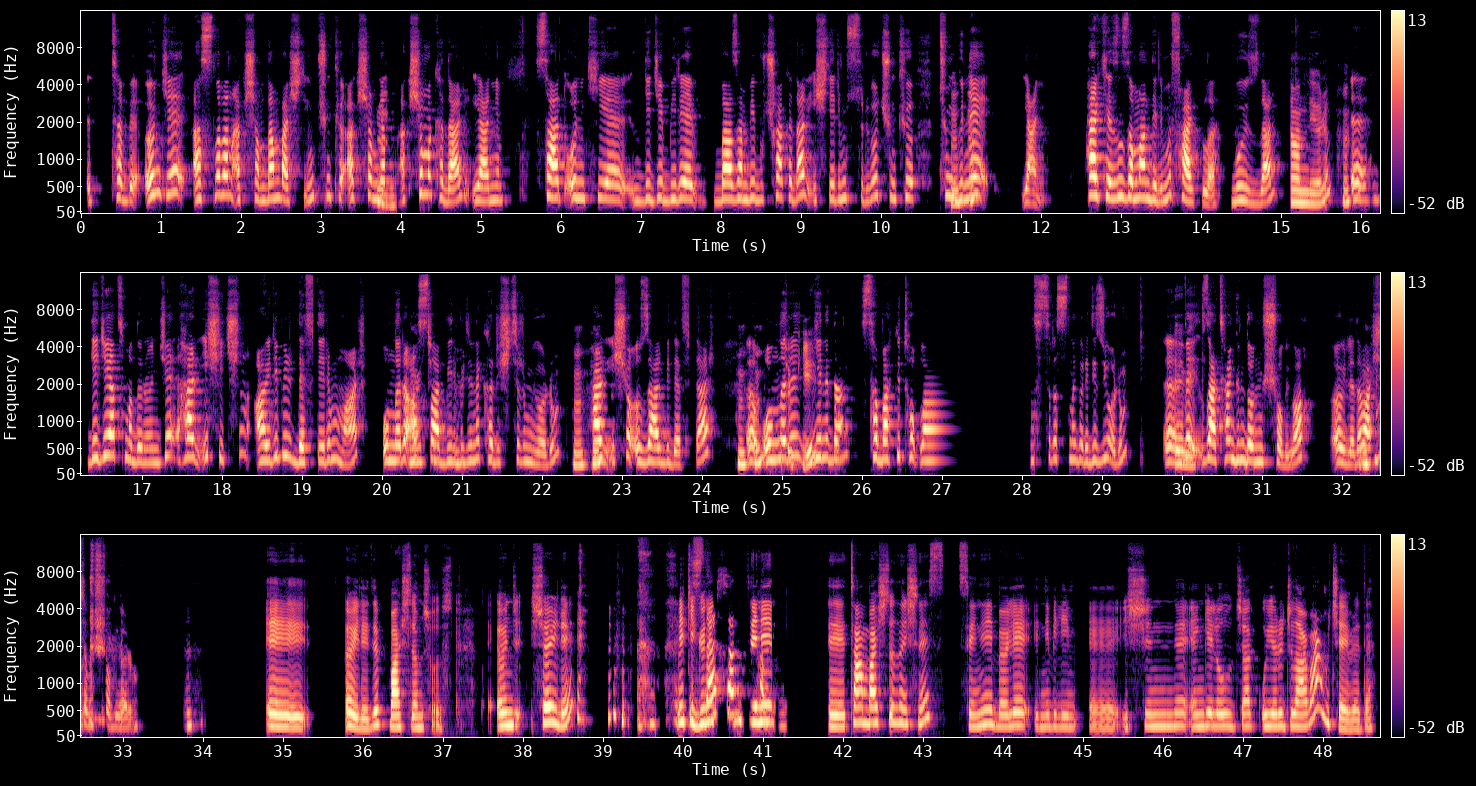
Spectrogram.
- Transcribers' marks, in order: static; other background noise; distorted speech; sneeze; chuckle; chuckle; unintelligible speech
- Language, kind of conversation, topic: Turkish, podcast, Evde verimli çalışmak için neler yapıyorsun?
